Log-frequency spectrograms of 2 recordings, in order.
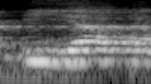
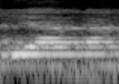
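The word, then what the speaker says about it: إياك: per PertolonganMu second kontrak makanya bacanya harus pakai iy kalau dalam taksin itu ada tasdidnya ada sidah sidah itu penekanan kalau dibaca tanpa sidah maknanya b bukan hanya kepada Allah kalau dibaca iyaka nabudu waaka n bukan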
